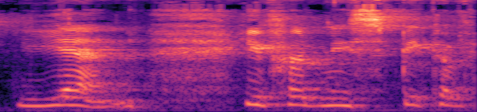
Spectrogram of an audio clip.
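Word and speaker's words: Jan: of you call him gen C art but the j-a-n is actually pronounced Yen you've heard me speak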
